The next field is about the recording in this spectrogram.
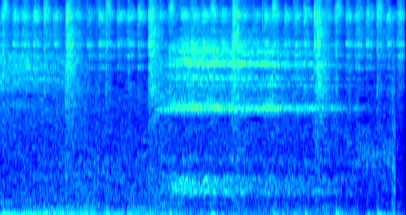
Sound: deep Breath

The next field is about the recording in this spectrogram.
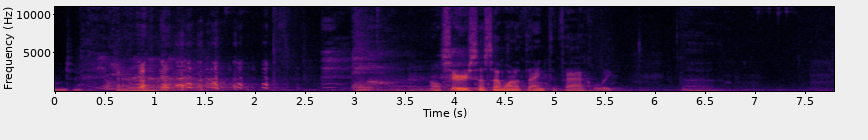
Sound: laughter

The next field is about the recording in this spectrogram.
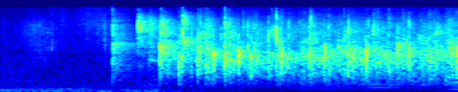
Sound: applause

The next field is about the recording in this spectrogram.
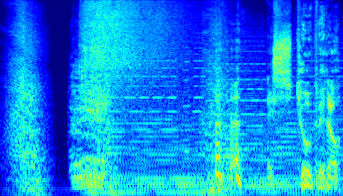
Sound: chuckles

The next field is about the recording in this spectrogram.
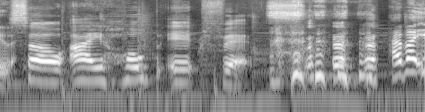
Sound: laughs

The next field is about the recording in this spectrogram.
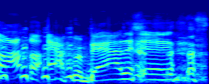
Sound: laughter

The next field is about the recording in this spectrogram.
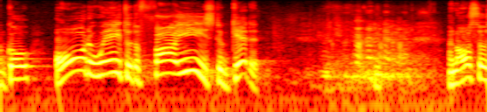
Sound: audience laughs

